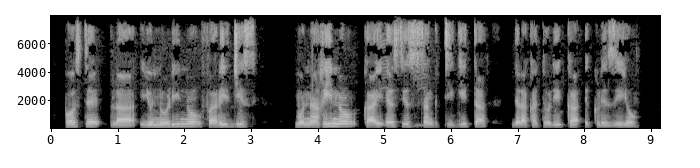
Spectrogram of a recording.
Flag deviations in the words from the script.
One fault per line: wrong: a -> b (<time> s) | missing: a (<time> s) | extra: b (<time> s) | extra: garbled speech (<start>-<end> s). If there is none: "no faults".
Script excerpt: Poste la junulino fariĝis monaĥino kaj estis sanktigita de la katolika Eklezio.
no faults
